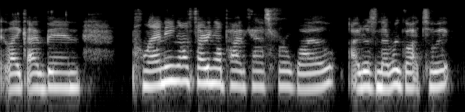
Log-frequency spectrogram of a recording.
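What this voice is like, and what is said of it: Crusty, just-woke-up voice. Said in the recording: “my voice sounds kind of crusty, it's because I literally just woke up”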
